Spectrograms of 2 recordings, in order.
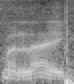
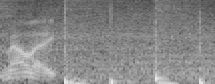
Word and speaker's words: Mallaig: So there we are in, apparently it's not pronounced Mallaig, it's pronounced Mallaig, and we're at Mallaig.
